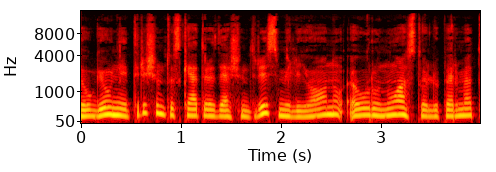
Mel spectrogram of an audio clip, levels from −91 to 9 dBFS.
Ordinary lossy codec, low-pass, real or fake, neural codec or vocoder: MP3, 64 kbps; 14.4 kHz; fake; vocoder, 48 kHz, 128 mel bands, Vocos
